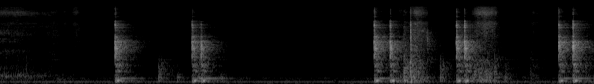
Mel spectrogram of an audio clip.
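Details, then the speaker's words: Wahoo Kickr 2018 indoor bike trainer, nearly new: sharp irregular creaks and snaps from the flywheel under load over a low hum, louder when warm; traced to the flywheel bolt, with the actual problem an undersized key. "this is actually the second ride that I went on this machine and both times the noise came up it is louder when the machine is warm so the noise is coming from here"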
